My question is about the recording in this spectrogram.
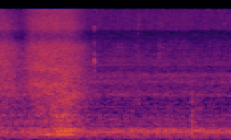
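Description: Faint, brief rustle of hands handling trading cards, fading within the first second to near-silent room tone.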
